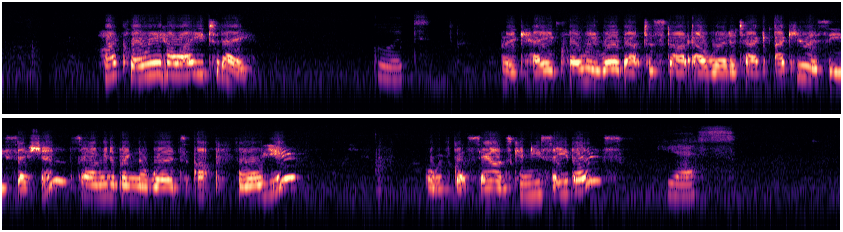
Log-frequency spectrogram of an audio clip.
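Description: A young girl reads words aloud, close by.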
